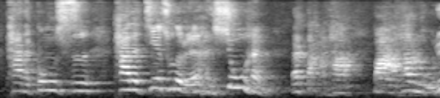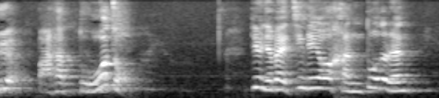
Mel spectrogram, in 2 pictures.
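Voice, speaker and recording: A man's voice: sits high, slight background noise. Older preaching man in an echoey hall. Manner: emphatic preaching with rhetorical questions. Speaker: pastor. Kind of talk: sermon. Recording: echoey hall, mic at a distance.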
